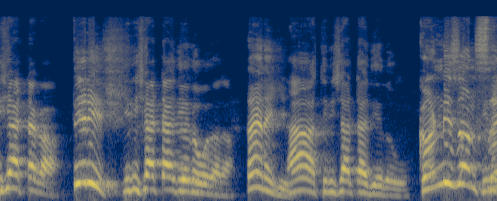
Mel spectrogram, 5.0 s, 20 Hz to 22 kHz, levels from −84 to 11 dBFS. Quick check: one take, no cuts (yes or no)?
yes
